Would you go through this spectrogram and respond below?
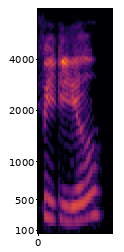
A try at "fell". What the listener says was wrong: Fell. Fell. Kalau feel itu double E. Ini kan double L.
